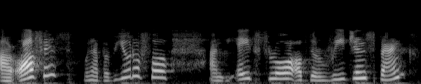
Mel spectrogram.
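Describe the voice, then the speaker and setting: A loud woman's voice at a fairly quick pace with very wide pitch swings. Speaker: financial services business owner presenting to new agents. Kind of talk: business presentation.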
